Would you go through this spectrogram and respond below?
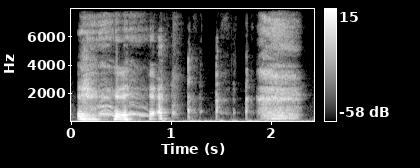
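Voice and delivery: a real high laugh breaking out; cracking up at the retold insult; burst of laughter. Real, not acted. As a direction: laugh hard at the joke. Reacting to funny retold line.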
